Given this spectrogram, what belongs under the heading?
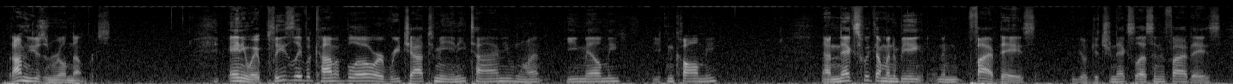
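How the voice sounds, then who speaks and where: At medium pitch, a man talks at a fairly quick pace with ordinary pitch variation, broken by long, frequent pauses. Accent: American. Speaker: financial coach. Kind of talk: online lesson.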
